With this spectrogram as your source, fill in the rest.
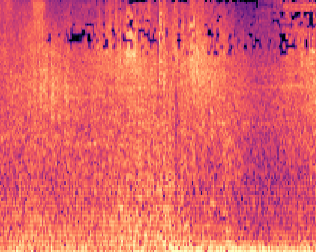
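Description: A large crystal shatters and explodes with a rumbling boom.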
